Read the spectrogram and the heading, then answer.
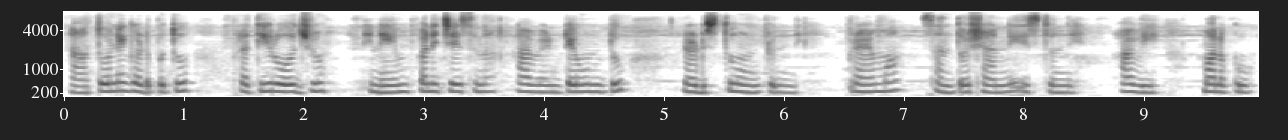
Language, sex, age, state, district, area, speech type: Telugu, female, 18-30, Andhra Pradesh, Kakinada, rural, spontaneous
